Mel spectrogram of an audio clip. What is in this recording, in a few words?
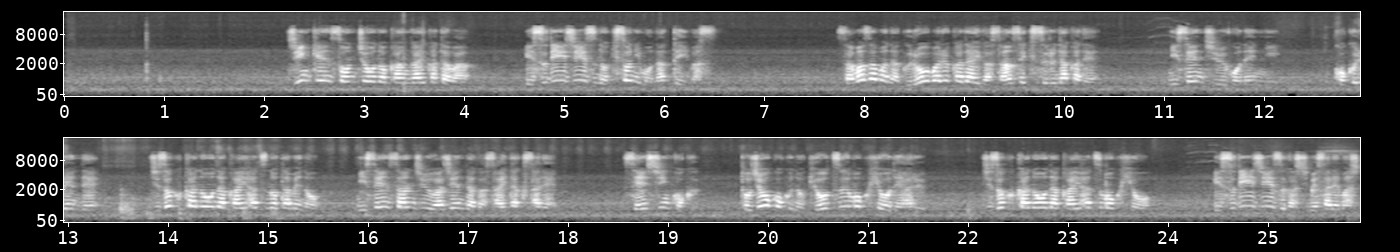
elearning; japan; business and human rights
